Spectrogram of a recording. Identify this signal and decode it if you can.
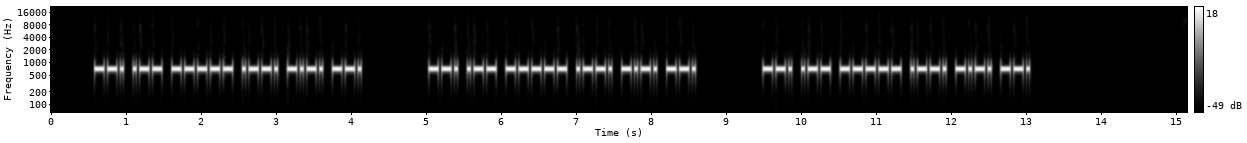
Morse code, heard as a keyed tone, about 28 wpm, 700 Hz. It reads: GW0PCG GW0PCG GW0PCG
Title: DXCC-100 Call Signs - 6 Characters - Repeated 3x - 28wpm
